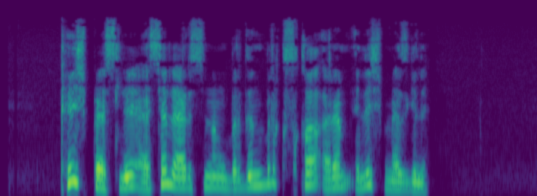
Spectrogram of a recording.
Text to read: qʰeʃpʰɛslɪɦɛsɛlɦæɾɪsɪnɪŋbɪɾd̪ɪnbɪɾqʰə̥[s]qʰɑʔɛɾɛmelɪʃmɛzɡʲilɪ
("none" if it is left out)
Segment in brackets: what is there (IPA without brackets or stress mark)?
s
